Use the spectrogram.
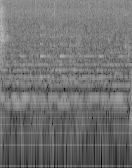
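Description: Rain plays as a background effect during a horror tabletop role-playing session, a steady moderate patter of drops with a low droning undertone, heard alone without talking.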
